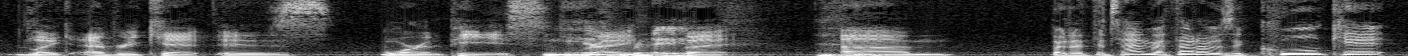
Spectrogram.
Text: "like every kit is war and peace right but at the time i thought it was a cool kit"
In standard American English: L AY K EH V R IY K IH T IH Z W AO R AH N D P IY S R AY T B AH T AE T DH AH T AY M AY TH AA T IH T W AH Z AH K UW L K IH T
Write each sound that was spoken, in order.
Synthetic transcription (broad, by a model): L AY K EH V R IY K IH T IH Z W AO R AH N P IY S R AY T B AH T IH T DH AH T AY M AY TH AA T IH T W AH Z AH K UW L K IH T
